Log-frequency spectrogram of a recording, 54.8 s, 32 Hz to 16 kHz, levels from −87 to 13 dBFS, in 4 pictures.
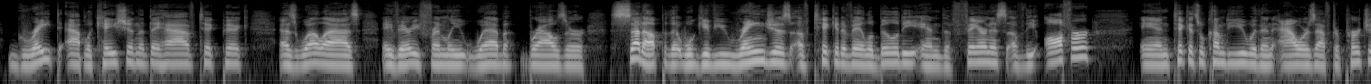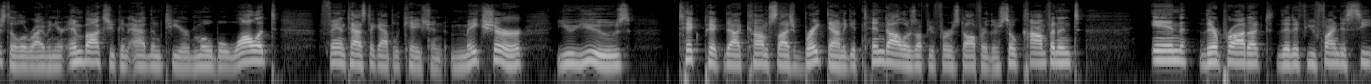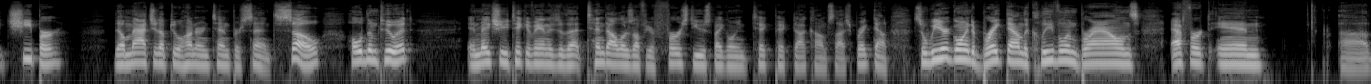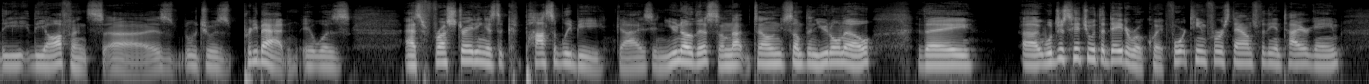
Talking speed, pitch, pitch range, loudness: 190 wpm, 145 Hz, 135-160 Hz, -24 LUFS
